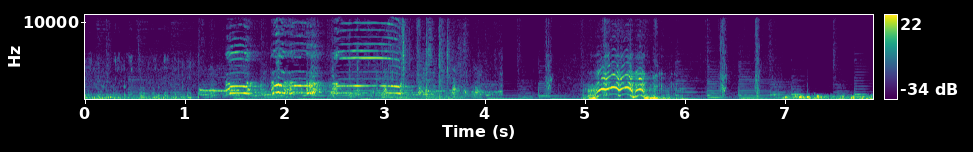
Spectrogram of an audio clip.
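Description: Rooster crowing about a second in, several held, pitched notes, over background music with a steady beat. A shorter wavering animal call follows about five seconds in, and a rough, low roar-like sound starts near the end.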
